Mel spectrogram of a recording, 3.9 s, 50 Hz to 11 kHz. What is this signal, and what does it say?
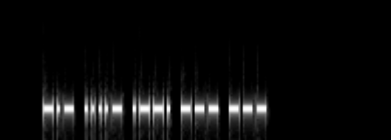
Morse code, heard as a keyed tone, about 34 wpm, 700 Hz. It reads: K4POO
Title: USA Call Signs - 5 Characters - 2x Character Spacing - 35wpm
